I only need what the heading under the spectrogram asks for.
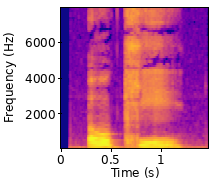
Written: okee

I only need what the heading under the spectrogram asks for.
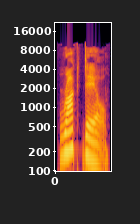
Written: Rockdale

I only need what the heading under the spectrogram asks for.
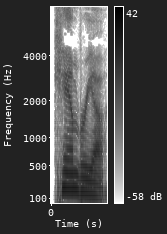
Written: cambria

